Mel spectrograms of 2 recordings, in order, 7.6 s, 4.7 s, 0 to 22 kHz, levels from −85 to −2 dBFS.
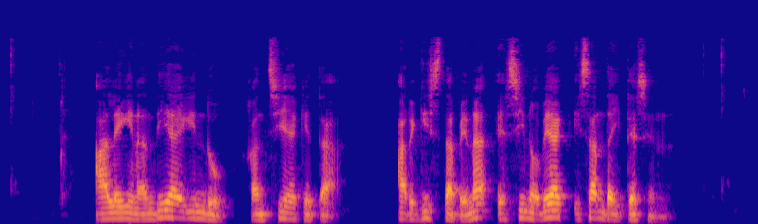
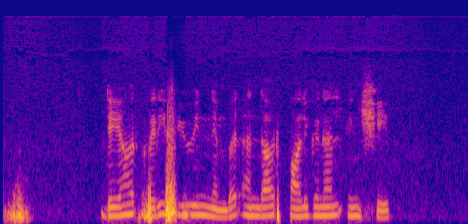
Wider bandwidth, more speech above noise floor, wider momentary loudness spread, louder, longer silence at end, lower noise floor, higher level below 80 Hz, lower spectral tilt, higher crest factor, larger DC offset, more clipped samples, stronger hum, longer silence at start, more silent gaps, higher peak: second, 11.5 kHz vs 16.5 kHz; first, 61 dB vs 36 dB; second, 10 LU vs 13 LU; about the same, -25 LUFS vs -23 LUFS; about the same, 0.9 s vs 0.8 s; first, -85 dBFS vs -58 dBFS; second, -54 dBFS vs -44 dBFS; second, -5 dB/octave vs -8 dB/octave; about the same, 20 dB vs 22 dB; neither; neither; neither; first, 0.95 s vs 0.05 s; neither; second, -6 dBFS vs -2 dBFS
